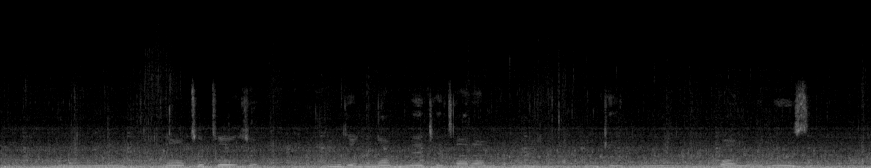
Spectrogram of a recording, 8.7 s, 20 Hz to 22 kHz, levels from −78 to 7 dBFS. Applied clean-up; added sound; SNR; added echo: none; Engine; -2 dB; none.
